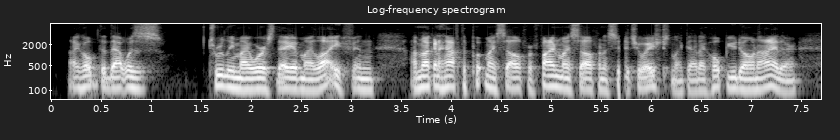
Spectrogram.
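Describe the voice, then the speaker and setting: Talking at a very fast pace in a Boston accent, a man keeps a monotone, flat intonation. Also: medium pitch for a man. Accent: Boston area. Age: 40s. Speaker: police officer and public speaker. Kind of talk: interview conversation. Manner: casual, with many fillers and repetitions.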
